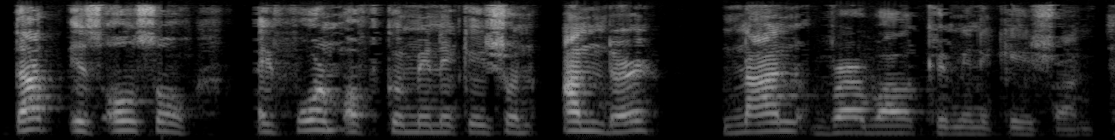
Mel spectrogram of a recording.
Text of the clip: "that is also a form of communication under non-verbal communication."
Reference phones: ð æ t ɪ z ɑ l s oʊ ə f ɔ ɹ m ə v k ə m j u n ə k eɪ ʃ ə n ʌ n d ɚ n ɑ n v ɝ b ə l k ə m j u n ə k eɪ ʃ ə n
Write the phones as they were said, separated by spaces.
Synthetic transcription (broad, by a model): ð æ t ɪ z ɑ l s oʊ ə f ɔ ɹ m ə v k ə m j u n ə k eɪ ʃ ə n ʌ n d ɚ n ɑ n v ɝ b ə l k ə m j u n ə k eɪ ʃ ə n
